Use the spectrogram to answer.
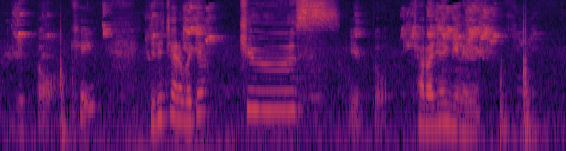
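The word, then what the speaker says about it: Tschüss: Choose kayak cus aja gitu, kayak gimana ya, cus gitu, cus gitu, cus gitu, tapi depannya kayak ada t, cus gitu, tapi nggak tecus juga, tapi cus gitu.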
